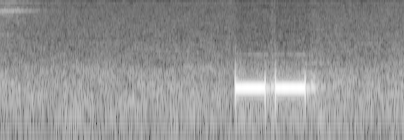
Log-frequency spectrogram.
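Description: Two short telephone beeps in quick succession a little over a second in, a steady mid-pitched tone on a phone line that is waiting for a caller to connect, over a low hiss.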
